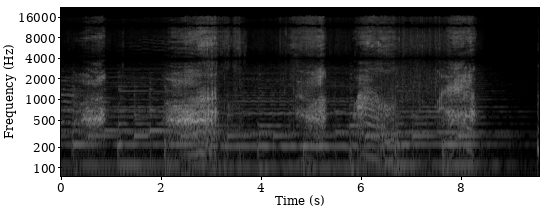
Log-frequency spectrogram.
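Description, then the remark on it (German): A harbor seal on the North Sea coast growls and grunts in a series of about five deep, rumbling bursts with short pauses between them, fairly loud, with no voices present. “Das ist die Zeit der Seehunde, die unter Wasser nach Fisch jagen und dafür mit einem perfekten Ortungssystem ausgerüstet sind.”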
